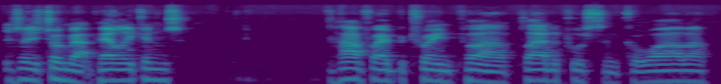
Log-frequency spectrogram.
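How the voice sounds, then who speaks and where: An Australian man hosts a relaxed live stream, talking in a bright, lively voice. He rambles freely and breaks into quick bursts of speech. His pitch sits in an ordinary middle range. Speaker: host. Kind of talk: casual live-stream chat.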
